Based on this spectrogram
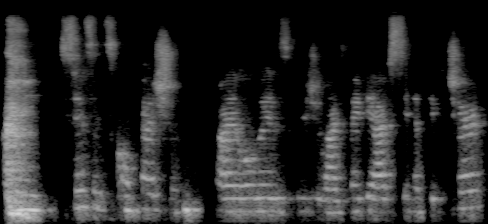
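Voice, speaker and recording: A woman's voice: on the high side, moderate pace. A woman in a meditation class asking the teacher a question, hesitating and searching for words. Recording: distant from the mic.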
